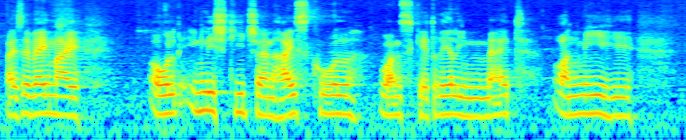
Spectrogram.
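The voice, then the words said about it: German-accented English. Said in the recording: “My English, as you know meanwhile, is not excellent, in particular not accent-free ... my English pronunciation is worse than the ... ich spreche mein Englisch deutscher aus wie die alten Nazis”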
